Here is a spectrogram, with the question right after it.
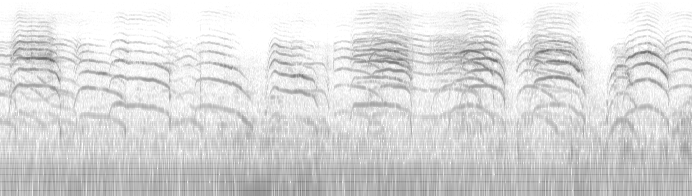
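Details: A litter of five hungry kittens meows for their mother to come back and feed them; loud, overlapping, arched high-pitched cries come in repeated bursts roughly every two seconds throughout.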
